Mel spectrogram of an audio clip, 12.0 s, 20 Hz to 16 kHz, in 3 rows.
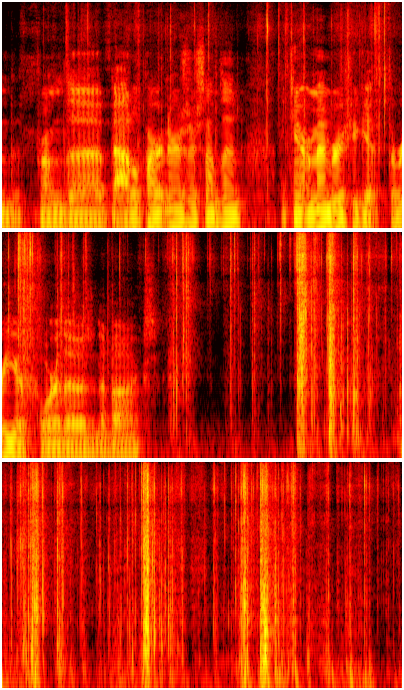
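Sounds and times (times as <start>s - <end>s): foil wrapper crinkling and tearing: 0.4s - 12.0s.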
